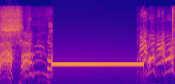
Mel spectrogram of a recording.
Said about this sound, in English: There is going to be a few little beeps that you hear throughout that,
